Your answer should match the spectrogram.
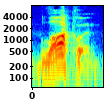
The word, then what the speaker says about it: Laughlin: Laughlin.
